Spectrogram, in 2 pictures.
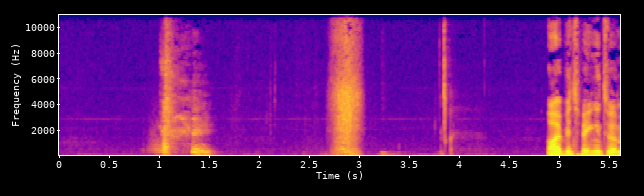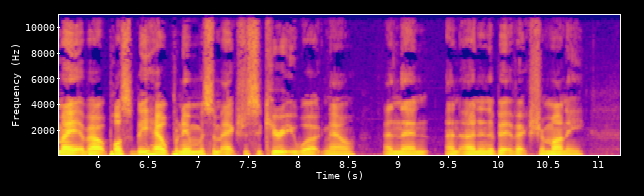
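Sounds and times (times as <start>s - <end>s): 
person sneezing with hay fever: 0.9s - 1.6s, 2.7s - 3.1s
speech: 1.3s - 1.6s, 4.9s - 11.0s
sharp snort: 2.7s - 3.1s.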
